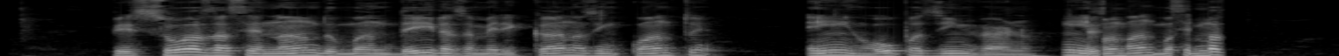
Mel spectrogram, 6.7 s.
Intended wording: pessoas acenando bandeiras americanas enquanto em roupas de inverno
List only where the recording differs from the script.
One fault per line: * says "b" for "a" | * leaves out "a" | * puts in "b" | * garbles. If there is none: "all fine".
* garbles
